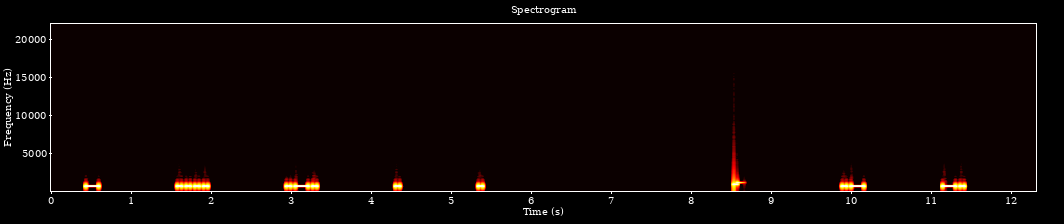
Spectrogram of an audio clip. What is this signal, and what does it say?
Morse code, heard as a keyed tone, about 22 wpm, spaced as for 8 wpm, 700 Hz. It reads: THREE AN
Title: 6x Character Spacing - Top 200 Words - 22wpm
